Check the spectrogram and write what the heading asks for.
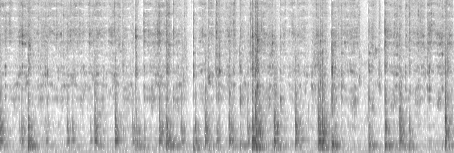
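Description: A metal fork stirring a wet baking-soda and soap paste in a ceramic bowl, clinking and scraping against the bowl in quick repeated strokes.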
